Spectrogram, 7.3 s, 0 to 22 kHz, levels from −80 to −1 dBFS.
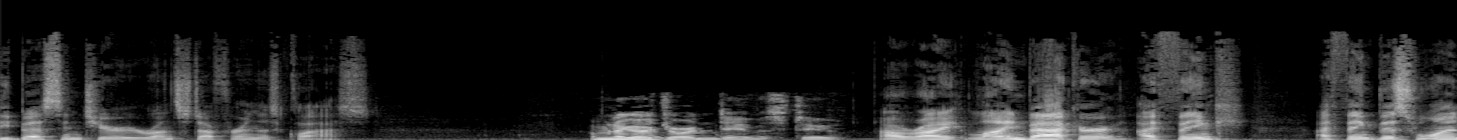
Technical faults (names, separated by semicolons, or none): none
